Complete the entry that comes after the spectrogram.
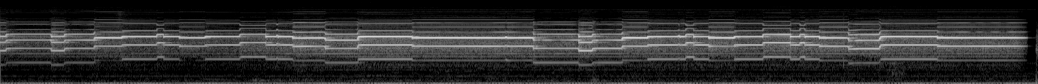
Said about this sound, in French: Alors, je vais vous faire écouter euh, le biniou.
